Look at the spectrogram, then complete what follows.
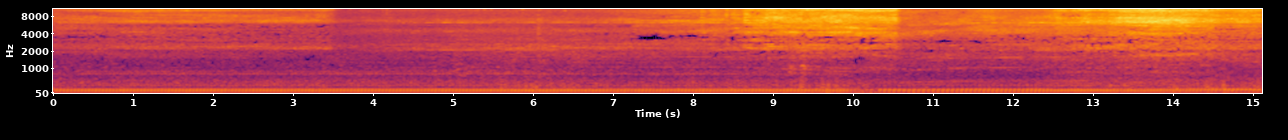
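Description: Motorcycle engine running steadily at low pitch while riding along a dirt road. Twice, about halfway through and near the end, wind rushes loudly over the microphone.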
